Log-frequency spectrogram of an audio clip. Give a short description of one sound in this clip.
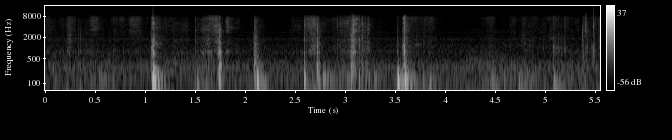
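Trading cards slide and tap against each other.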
